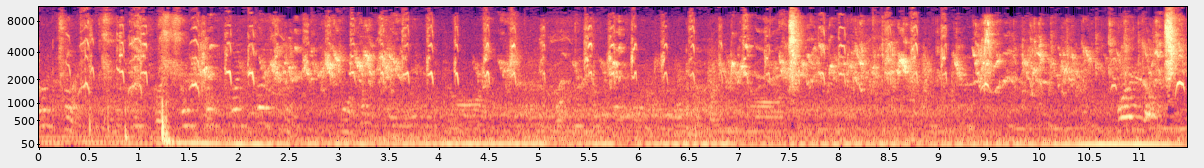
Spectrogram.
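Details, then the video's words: Budgerigar chicks, fifteen together, keep up a busy mix of scratchy chirps and squeaks, with a louder sharp note near the start and a quiet voice and low hum in the background. "Muhabbet Kuşu Bebişleri Özel #7 Yavruların 15 'i Biryerde"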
